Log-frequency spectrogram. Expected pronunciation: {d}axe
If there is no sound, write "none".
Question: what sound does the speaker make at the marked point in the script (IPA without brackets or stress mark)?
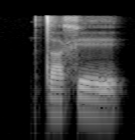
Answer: t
